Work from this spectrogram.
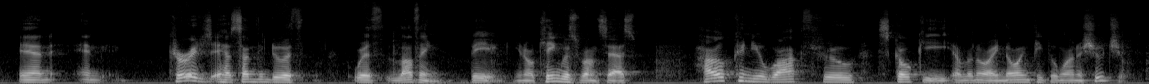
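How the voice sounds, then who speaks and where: This man's voice has a dark, mellow tone, a fairly low pitch and lively intonation. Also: moderate pace. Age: 70s. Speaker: theologian and author. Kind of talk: interview. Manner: halting.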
